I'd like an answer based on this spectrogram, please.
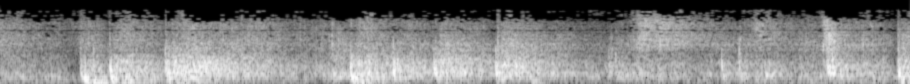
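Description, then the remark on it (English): In a scene from the film Rocky, Rocky's punches land on a punching bag in a steady, slightly uneven series of heavy, dull thuds, about one or two per second, over a constant wash of background noise with no talking. “So now Rocky is hitting the punching bag.”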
